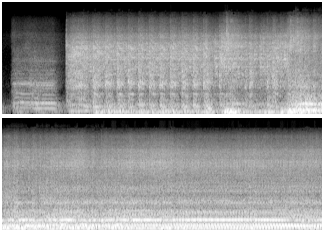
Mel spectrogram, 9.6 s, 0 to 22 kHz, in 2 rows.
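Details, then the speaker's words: V6-swapped Chevette with fresh drivetrain, first startup: cranks, catches and settles into a lumpy idle with steady popping stumble; two neighbouring cylinders dead, suspected crossfire from crossed spark plug wires. "I got two dead holes and they're right next to each other and it's popping like it's got a wire cross."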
